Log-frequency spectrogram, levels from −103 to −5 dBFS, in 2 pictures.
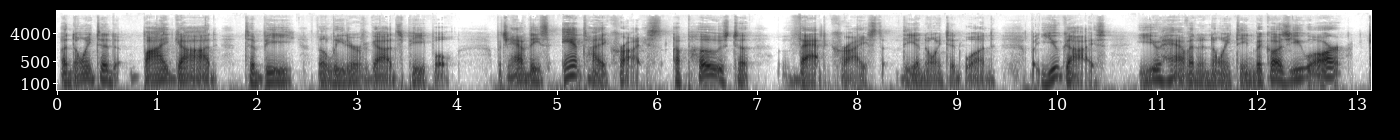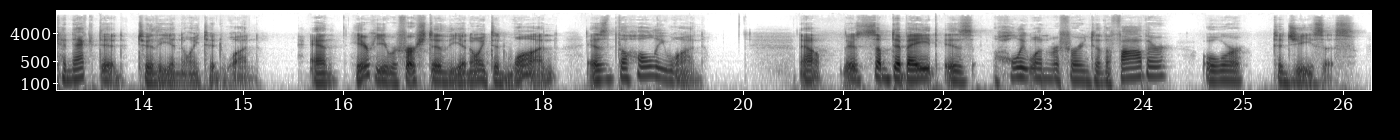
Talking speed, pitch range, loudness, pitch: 145 wpm, 120-155 Hz, -27 LUFS, 135 Hz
